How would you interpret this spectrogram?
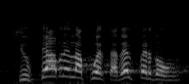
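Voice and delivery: loud, high and slow preacher's push; emphatic preaching. Acted. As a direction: drive each word home to the church. Preacher builds to emphatic point. (predicación enfática, fuerte, aguda y lenta)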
